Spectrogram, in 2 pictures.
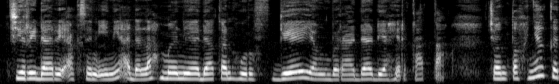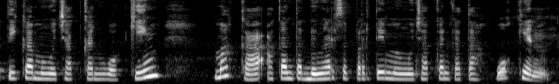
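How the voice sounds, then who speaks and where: A woman lecturer giving a measured, explanatory scripted lesson narration. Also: medium pitch, warm tone.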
